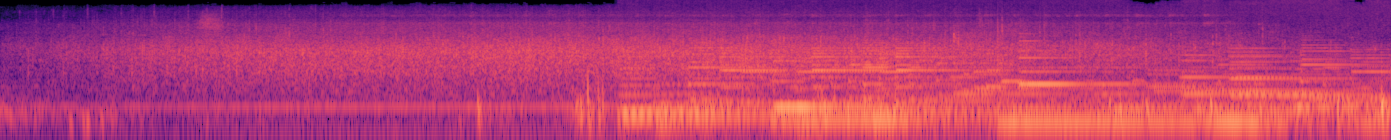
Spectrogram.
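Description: Congregation applause that fades over the first few seconds as soft instrumental music with held keyboard chords comes in about four to five seconds in.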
